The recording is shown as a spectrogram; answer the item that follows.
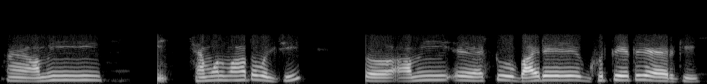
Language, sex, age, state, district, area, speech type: Bengali, male, 18-30, West Bengal, Jhargram, rural, conversation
